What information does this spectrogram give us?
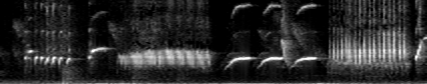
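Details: Idler canary song for stimulating other birds: a sustained buzzy trill, scattered short rising whistles, and a loud rapid rattling trill near the end, over a noisier low background.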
